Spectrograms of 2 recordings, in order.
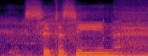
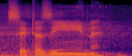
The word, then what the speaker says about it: cytosine: There are three variants. There's cytosine, cytosine, and citizen.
